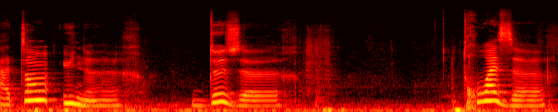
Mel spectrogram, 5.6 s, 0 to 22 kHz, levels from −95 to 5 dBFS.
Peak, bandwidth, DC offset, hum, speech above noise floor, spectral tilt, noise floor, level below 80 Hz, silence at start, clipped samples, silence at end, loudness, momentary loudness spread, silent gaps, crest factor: -16 dBFS; 14.5 kHz; under 0.1%; none; 20 dB; -5.5 dB/octave; -53 dBFS; -44 dBFS; 0 s; under 0.1%; 0 s; -33 LUFS; 22 LU; none; 18 dB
